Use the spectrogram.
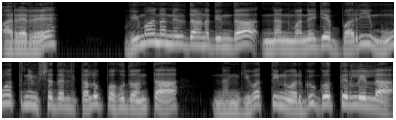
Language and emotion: Kannada, surprised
